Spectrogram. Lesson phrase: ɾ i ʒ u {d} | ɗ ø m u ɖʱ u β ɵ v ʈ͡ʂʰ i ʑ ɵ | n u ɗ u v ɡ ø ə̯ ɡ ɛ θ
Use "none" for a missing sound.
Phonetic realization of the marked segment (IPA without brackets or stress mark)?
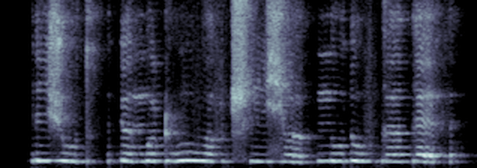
d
